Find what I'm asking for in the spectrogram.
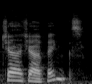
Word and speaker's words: Jar Jar Binks: Yeah, I think you said Jar Bar Jinx. – Bar Jar Jinx. I didn't say I said Jar Jar Binks.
